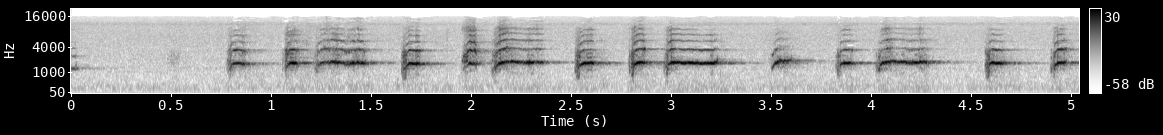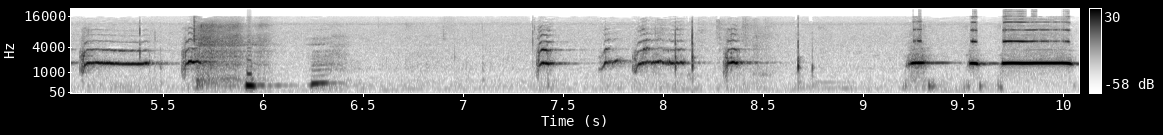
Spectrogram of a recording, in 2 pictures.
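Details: Imitation of a cockatiel's Mickey Mouse Club March whistle by a pet budgerigar, poorly sung: a run of clipped, evenly spaced whistled notes, a brief noisy burst midway, then more notes and a held tone.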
